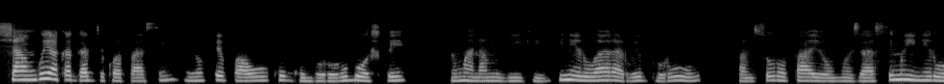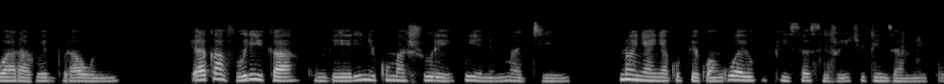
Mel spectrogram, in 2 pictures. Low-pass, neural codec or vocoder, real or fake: 7.2 kHz; codec, 16 kHz, 4 kbps, FreqCodec, smaller model; fake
